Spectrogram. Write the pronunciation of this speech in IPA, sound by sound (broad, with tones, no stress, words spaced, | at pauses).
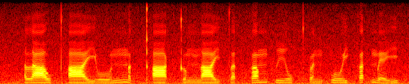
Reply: laː˧wt̪ʰaː˨juː˨˥n n̪ɐ˧k̚t̪ʰaː˧k̚t̪ʊ˧ŋn̪aː˧j t̪ɐ˨t̚kɐ˥mfiː˧w t̪ʰɵ˨˥npuː˧jkɐ˥t̚ me˨˥j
